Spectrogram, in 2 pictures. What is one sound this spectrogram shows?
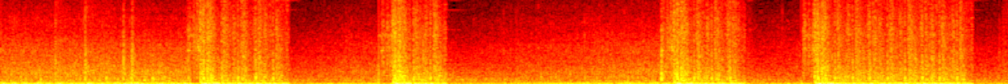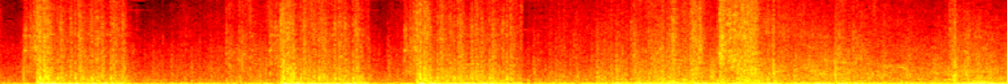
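Machine guns fire in loud bursts.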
